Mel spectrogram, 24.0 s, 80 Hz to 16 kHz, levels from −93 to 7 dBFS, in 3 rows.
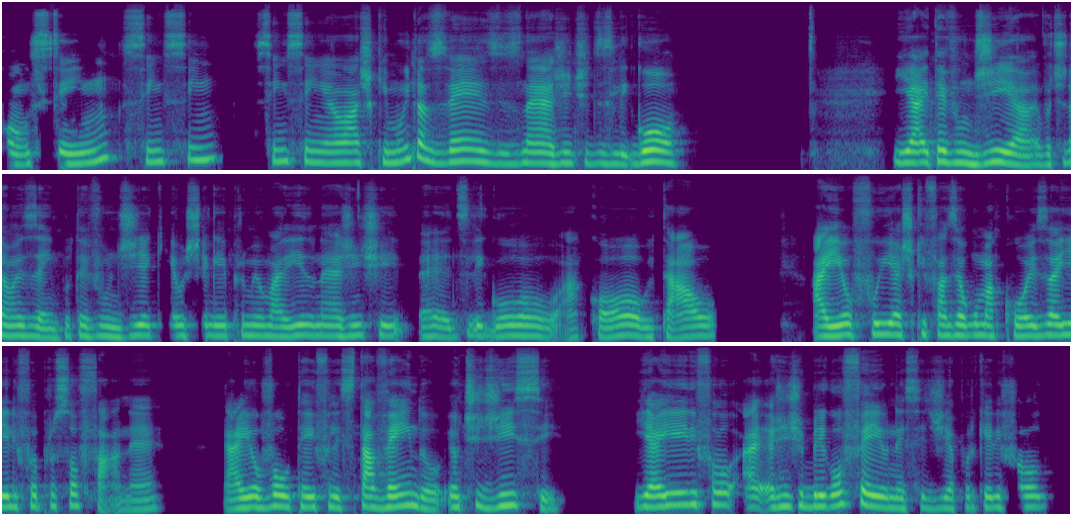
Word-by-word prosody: Com 175 0 -4
Sim, 195 +9 -1
sim, 210 -4 -6
sim, 245 +5 -4 0.3
sim, 220 - -5
sim. 210 -3 -4
Eu 195 0 0
acho 195 0 -1
que 200 - -4
muitas 225 -1 0
vezes, 200 -4 0
né, 190 -1 +2
a - - +3
gente 190 +1 -5
desligou 190 +3 +3 1.5
e 200 0 +4
aí, 195 0 +5
teve 205 -2 +3
um 190 - +2
dia 180 -3 +3
eu 165 - -6
vou 170 - -6
te 165 - -7
dar 195 - -1
um - - -1
exemplo, 170 -3 -3
teve 175 0 -5
um 170 - -1
dia 180 +4 -1
que 180 - -18
eu 180 0 -3
cheguei 180 0 -3
para 185 +1 -9
o - - -2
meu 180 -1 -2
marido, 175 +2 0
né, 180 -1 -2
a 175 - -1
gente, 180 0 -4
eh, 165 -1 -5
desligou 175 +1 -2
a 140 +2 -11
call 165 +1 0
e - - -10
tal. 175 +3 -2 0.7
Aí 170 +1 +6
eu 190 - +6
fui, 200 +2 +1
acho 195 -1 0
que 205 - -6
fazer 185 -1 0
alguma 185 -1 0
coisa 175 +1 +1
e 190 - +2
ele 195 0 +4
foi 200 +1 -3
para 200 +2 -10
o - - -4
sofá, 205 +1 -5
né, 155 +4 -9 0.5
aí 165 +3 +3
eu 185 -1 +5
voltei 195 0 +2
e - - 0
falei: 185 0 -2
"Você 180 +1 -8
tá 190 0 +7
vendo, 190 -3 +2
eu 190 -1 +1
te 210 +4 -4
disse". 210 +5 -1 0.6
E 195 +1 +4
aí 195 +2 +7
ele 230 +1 +2
falou 230 -2 -1
a - - 0
a 185 - 0
gente 200 +3 -1
brigou 200 +2 +4
feio 200 -5 +4
nesse 175 +1 -4
dia, 170 +1 -5
porque 185 +2 -6
ele 185 - 0
falou 190 +1 -4
185 Hz, 210 wpm, -23 LUFS, 175-200 Hz, 1.5 s, tá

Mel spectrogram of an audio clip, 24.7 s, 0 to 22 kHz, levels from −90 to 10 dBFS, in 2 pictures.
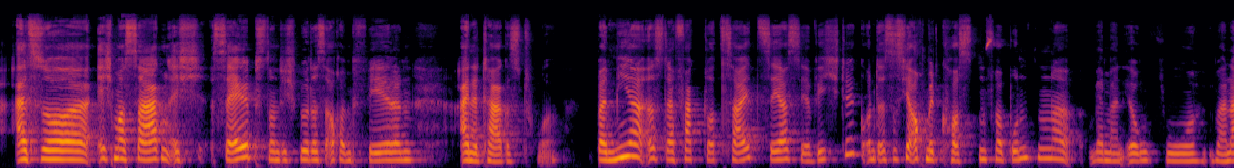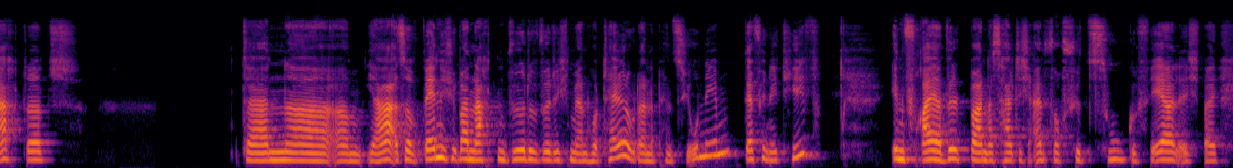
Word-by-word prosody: Also, 215 -1 +7
ich 235 -1 -2
muss 230 -1 +3
sagen, 220 +1 +6
ich 200 0 -6
selbst, 250 +7 +3
und 200 -1 -2
ich 200 0 -9
würde 210 -1 +1
es 205 - -3
auch 200 +1 -5
empfehlen 195 +1 -2 0.4
eine 185 -2 +4
Tagestour. 165 -2 -3 0.3
Bei 205 -1 +4
mir 270 +7 +6
ist 240 -1 -5
der 205 - +1
Faktor 205 -2 -5
Zeit 205 +5 -2
sehr, 210 +1 0
sehr 185 -5 -9
wichtig, 215 - -7
und 210 +1 -6
es 200 +2 -5
ist 215 -1 -8
ja - - +3
auch 225 - -10
mit 205 -2 -1
Kosten 190 +2 -5
verbunden, 225 +3 -4 0.4
wenn 195 0 -6
man 180 -1 -6
irgendwo 180 -1 -4
übernachtet. 205 +3 -3 1.6
Dann, 195 0 +2
äh, 185 -2 +1
ähm 180 -2 -4
ja, 190 +4 +4
also, 205 -5 -1
wenn 230 +4 +6
ich 235 -3 +2
übernachten 205 -2 0
würde, 215 -2 +1
würde 200 -1 -2
ich 195 +1 -8
mir 195 - -2
'n 180 0 -4
Hotel 230 - -1
oder 195 -7 -3
'ne 175 -1 -5
Pension 175 +8 -7
nehmen, 315 +5 -1 0.2
definitiv. 235 - -4 0.7
In 220 -1 +5
freier 210 -1 +3
Wildbahn, 225 -4 +3
das 190 0 -5
halte 190 0 -4
ich 195 +1 -12
einfach 190 0 -6
für 190 -1 -8
zu 205 +1 -7
gefährlich, 190 0 -2
weil 180 - -6
205 Hz, 160 wpm, -22 LUFS, 190-220 Hz, 1.6 s, Also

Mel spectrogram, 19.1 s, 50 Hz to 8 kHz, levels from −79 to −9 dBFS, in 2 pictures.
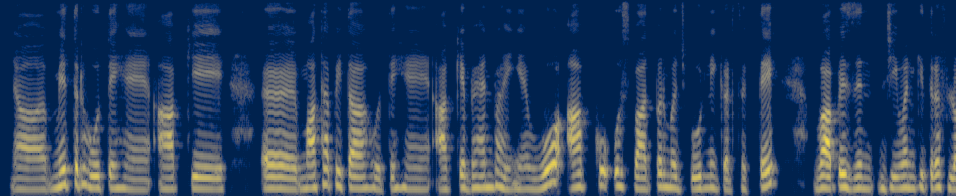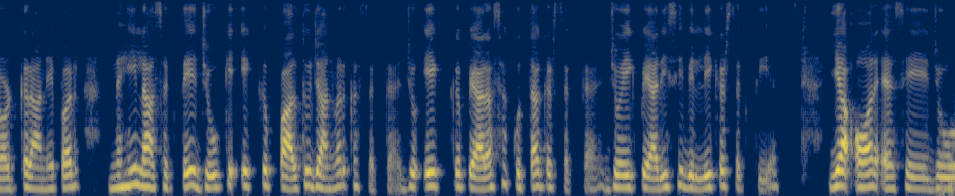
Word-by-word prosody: अ, 155 -1 -2
मित्र 220 +6 +1
होते 180 -4 -1
हैं, 155 -4 -7
आपके 165 +1 -1 0.6
अ, 170 -2 +2
माता-पिता 185 +1 +1
होते 165 0 -7
हैं, 160 -3 -8
आपके 155 +4 -2
बहन-भाई 180 0 -2
हैं, 160 - -8
वो 170 +10 +3
आपको 195 - +1
उस 205 -1 -1
बात 165 -2 +1
पर 195 - 0
मजबूर 170 -2 -2
नहीं 180 0 -6
कर 150 - -5
सकते, 185 +4 -1 0.5
वापिस 180 +2 +6
जिन 170 -1 -4 0.2
जीवन 175 +1 -1
की 190 - -4
तरफ 185 0 -2
लौट 160 0 -1
कर 195 - +2
आने 165 0 -2
पर 185 +3 +2 0.4
नहीं 200 +5 +3
ला 195 -4 +5
सकते, 195 +3 +2
जो 185 -3 +1
कि - - -2
एक 210 +1 -1
पालतू 170 +7 +4
जानवर 200 0 0
कर 200 - -7
सकता 190 - -15
है। - - -15
जो 195 +4 -1
एक 205 0 +2
प्यारा-सा 175 +7 +2
कुत्ता 190 0 0
कर 195 -1 -4
सकता 185 - -14
है, 205 - -15
जो 190 +5 +1
एक 185 0 0
प्यारी-सी 185 +4 +1
बिल्ली 180 -2 +1
कर 215 - +1
सकती 170 -7 -12
है 200 - -10 0.5
या 215 +3 +9
और 190 +1 +7
ऐसे 175 -1 -2 0.2
जो 165 -1 +1
180 Hz, 185 wpm, -23 LUFS, 165-195 Hz, 0.6 s, या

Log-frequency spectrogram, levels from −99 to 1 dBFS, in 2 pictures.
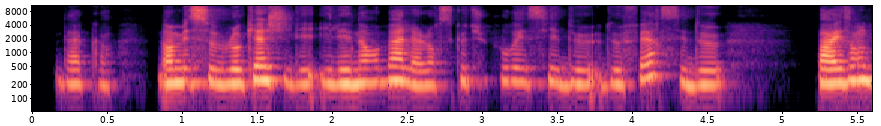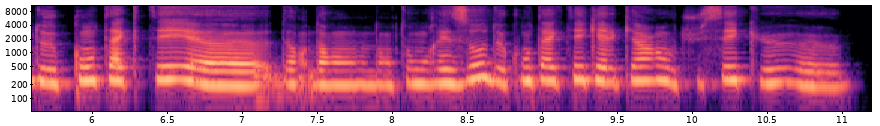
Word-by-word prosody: D'accord. 215 -2 -8 0.3
Non, 220 - +4
mais 225 0 +2
ce 225 +1 0
blocage 220 +4 +3
il 210 -2 -9
est 215 - -5
il 215 -2 -3
est 215 - +5
normal. 230 +2 +2
Alors 200 0 -3
ce 200 - -14
que 240 - -6
tu 245 +1 -16
pourrais 240 -1 -8
essayer 230 +1 -8
de 210 +1 -4
de 210 +1 -6
faire, 270 +9 -2
c'est 310 -9 -8
de, 205 +1 -3 0.6
par 220 - +7
exemple, 250 +3 +5
de 235 -3 +1
contacter, 250 +2 +2
heu, 200 -1 +4
dans 210 -1 -6
dans 205 0 -1
dans 205 0 -5
ton 215 +1 -3
réseau, 220 +6 +2
de 240 -5 -1
contacter 245 +2 -1
quelqu'un, 250 +1 0
où 235 - -3
tu 225 +1 -18
sais 255 +4 -2
que, 245 -3 -12
heu, 200 -4 -5
225 Hz, 210 wpm, -21 LUFS, 210-245 Hz, 0.6 s, par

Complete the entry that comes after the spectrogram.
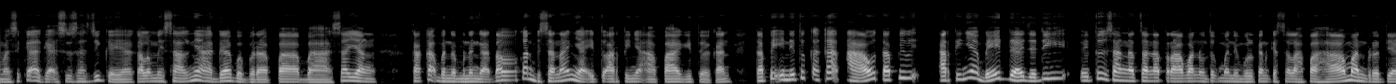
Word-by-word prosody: maksudnya 120 -1 -2
agak - - -2
susah 130 +2 -7
juga 190 +3 -4
ya. 115 +1 -3
Kalau 135 +1 0
misalnya 145 - -1
ada 160 +4 +3
beberapa 120 -2 0
bahasa 110 +8 -1
yang 140 -6 +1 0.4
Kakak 150 +2 0
bener-bener 135 -2 -1
gak 130 - 0
tahu, 200 +3 +2
kan 250 -2 0
bisa 155 - -1
nanya 205 +4 +3
itu 130 - -4
artinya 135 +1 -2
apa 130 +3 +1
gitu 120 -2 -5
kan. 115 +4 -2 0.2
Tapi 170 +5 0
ini 220 - +3
tuh 300 - -2
Kakak 235 +3 -1
tau, 165 +2 +6
tapi 295 - +1 0.2
artinya 255 +6 +1
beda. 215 +1 +4
Jadi, 260 +12 -1
e 180 - -6
itu 180 +10 -3
sangat-sangat 165 -5 +3
rawan 145 +1 +2
untuk 145 +1 -6
menimbulkan 135 -1 -3
kesalahpahaman 130 - +1
berarti 130 -1 -3
145 Hz, 170 wpm, -24 LUFS, 130-180 Hz, 0.4 s, tau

